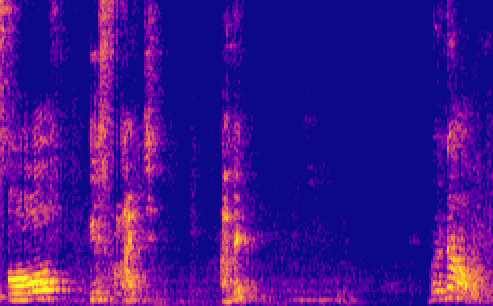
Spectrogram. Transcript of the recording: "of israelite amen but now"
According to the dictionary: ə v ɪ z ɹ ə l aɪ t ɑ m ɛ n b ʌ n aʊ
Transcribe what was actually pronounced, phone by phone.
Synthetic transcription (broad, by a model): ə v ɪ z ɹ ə ɪ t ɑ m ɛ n b ʌ n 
